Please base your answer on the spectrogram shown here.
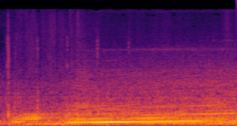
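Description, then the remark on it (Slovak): A Cupra car with a dual-clutch gearbox accelerates on kickdown in Cupra mode, its engine drone rising steadily in pitch into a strong, sustained whine that holds for a couple of seconds before easing slightly. No one speaks. “Takže ja to som len trochu ťukol do plynu, hej to akože...”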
